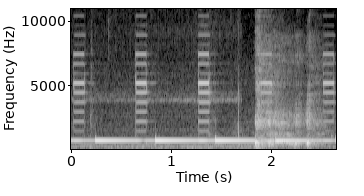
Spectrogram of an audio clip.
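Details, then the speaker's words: CPS AC FX3030 machine on an R1234YF car holding 15% charge, engine off, fan blowing: leak detector wand gives steady, evenly spaced high beeps about every half second, no speed-up, so no refrigerant leak. "So, okay, it's beeping. If it gets elevated or the bars go up on the identifier, if you want to come around and look on this end."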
